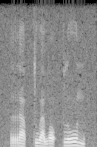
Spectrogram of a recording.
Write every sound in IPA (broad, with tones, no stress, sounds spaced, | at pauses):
r a˨˩ p̚ t u˨˩ a̯ w ɔ˨˩ ʔ p l o˥˩ n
